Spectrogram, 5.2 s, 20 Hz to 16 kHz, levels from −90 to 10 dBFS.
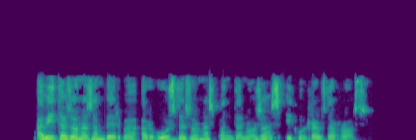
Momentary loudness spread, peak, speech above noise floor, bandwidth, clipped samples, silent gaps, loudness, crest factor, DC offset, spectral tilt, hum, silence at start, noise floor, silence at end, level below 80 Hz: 11 LU; -2 dBFS; over 73 dB; 7.6 kHz; under 0.1%; none; -18 LUFS; 18 dB; under 0.1%; -4 dB/octave; none; 0.45 s; under -90 dBFS; 0.6 s; -54 dBFS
